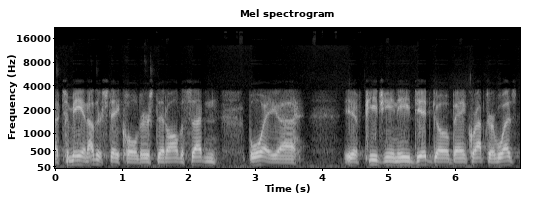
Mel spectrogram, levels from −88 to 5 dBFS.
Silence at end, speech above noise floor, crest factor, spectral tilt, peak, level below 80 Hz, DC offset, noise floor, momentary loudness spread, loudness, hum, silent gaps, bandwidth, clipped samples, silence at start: 0.1 s; 27 dB; 14 dB; -6.5 dB/octave; -6 dBFS; -60 dBFS; under 0.1%; -47 dBFS; 7 LU; -20 LUFS; none; none; 8 kHz; under 0.1%; 0 s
